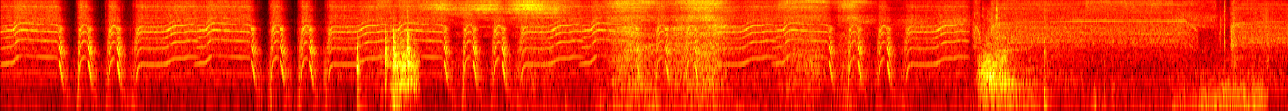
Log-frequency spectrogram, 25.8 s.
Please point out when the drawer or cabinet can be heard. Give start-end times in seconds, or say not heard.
7.1-8.4, 19.5-20.9.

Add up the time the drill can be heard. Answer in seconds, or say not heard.
26 s.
